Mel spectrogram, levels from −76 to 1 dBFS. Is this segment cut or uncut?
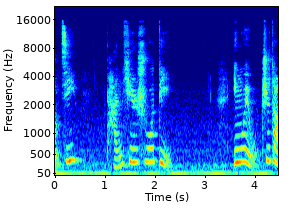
cut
